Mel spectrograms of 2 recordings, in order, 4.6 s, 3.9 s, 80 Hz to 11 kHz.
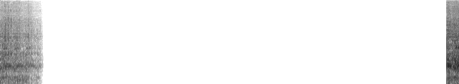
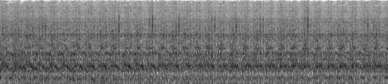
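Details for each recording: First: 2000 Yamaha YZF-R6 at idle after replacing the cam chain tensioner to cure an idle tick: engine idles smoothly with an even, steady beat and no obvious tick. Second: 2000 Yamaha YZF-R6 at idle: fast light metallic ticking keeping pace with engine speed over four-cylinder idle; cam chain tensioner tick, fixed by replacing the cam chain tensioner.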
